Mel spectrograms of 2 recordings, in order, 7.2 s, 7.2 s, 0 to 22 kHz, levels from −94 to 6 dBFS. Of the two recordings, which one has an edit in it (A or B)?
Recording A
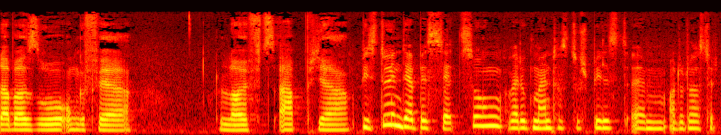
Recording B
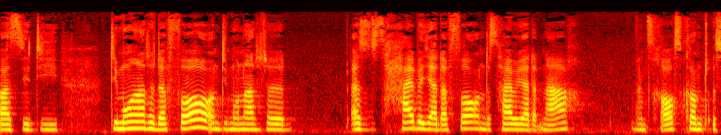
A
